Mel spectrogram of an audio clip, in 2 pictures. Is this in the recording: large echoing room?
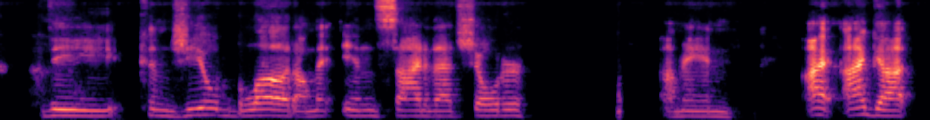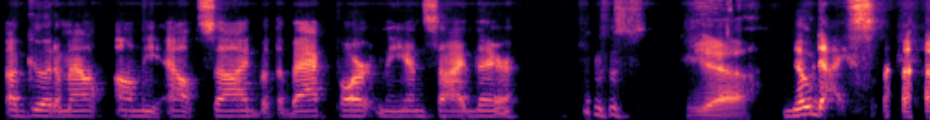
no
